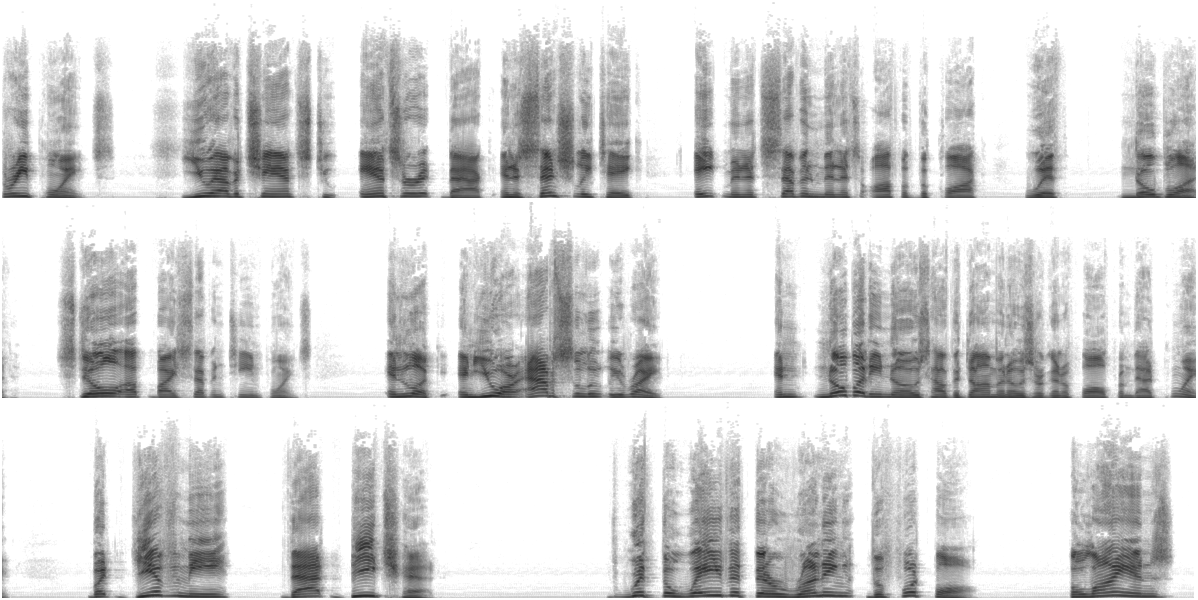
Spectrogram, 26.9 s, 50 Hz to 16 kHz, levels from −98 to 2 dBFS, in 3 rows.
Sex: male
